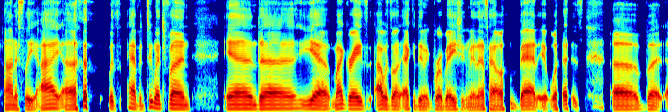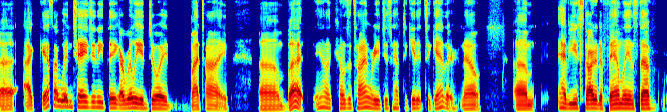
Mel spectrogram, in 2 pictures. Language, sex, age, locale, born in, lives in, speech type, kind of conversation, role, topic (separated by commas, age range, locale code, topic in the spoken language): English, male, 50-54, en-US, United States, United States, conversation, unstructured, none, What advice would you give to someone who is starting their career?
